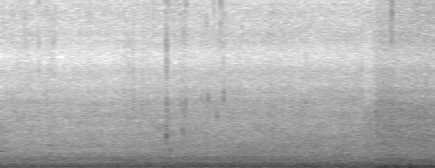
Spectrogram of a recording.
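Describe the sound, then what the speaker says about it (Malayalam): Sea waves break and wash continuously around someone standing out in the shallows at Lakshadweep, a close, even surf roar mixed with wind buffeting, swelling slightly louder near the end. "ആ ദേഹം വരുന്ന തരാ തിര അടിച്ച് വരുന്നു"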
